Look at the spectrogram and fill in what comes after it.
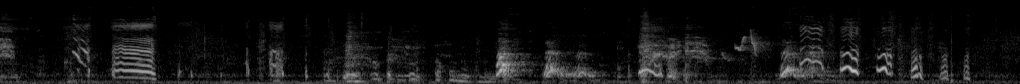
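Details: Sibling Bernese Mountain Dog puppies whine repeatedly with thin, wavering, harmonic whimpers. A long rising cry comes near the start, with more short whimpers later, mixed with scuffling and handling noise.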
